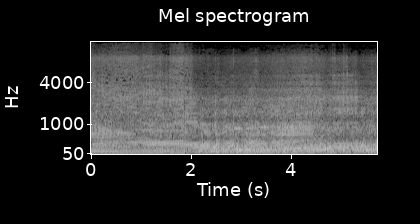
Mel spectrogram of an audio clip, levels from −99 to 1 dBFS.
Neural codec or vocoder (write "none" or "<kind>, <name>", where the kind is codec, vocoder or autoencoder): none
